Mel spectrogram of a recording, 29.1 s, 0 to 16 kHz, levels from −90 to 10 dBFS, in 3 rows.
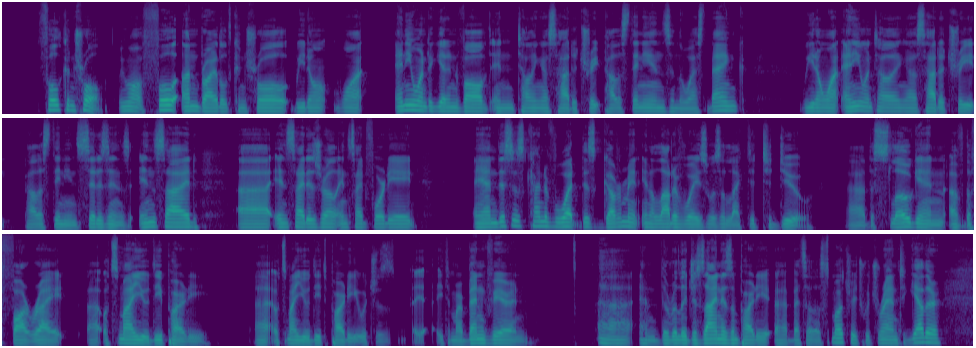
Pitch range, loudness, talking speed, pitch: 110-125 Hz, -43 LUFS, 185 wpm, 115 Hz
